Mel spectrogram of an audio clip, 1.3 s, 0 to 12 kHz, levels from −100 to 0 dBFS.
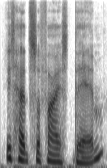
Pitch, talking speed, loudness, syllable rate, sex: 160 Hz, 180 wpm, -18 LUFS, 5.1 syllables/s, male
